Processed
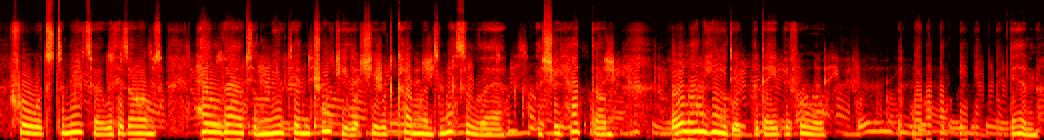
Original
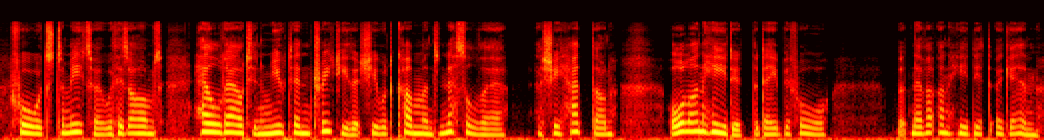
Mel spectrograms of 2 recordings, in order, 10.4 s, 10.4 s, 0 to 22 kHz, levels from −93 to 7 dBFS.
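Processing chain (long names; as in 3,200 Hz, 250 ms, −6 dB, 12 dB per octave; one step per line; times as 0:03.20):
high-pass filter 180 Hz 24 dB per octave
notch filter 1,400 Hz, Q 23
in parallel at +1 dB: downward compressor, threshold −28 dBFS, peak gain reduction 16 dB
0:08.99–0:10.12: on the sum: power curve on the samples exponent 3
soft clipping −17.5 dBFS, distortion −9 dB
on a send: echo through a band-pass that steps 619 ms, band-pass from 2,500 Hz, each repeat −1.4 octaves, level −3 dB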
